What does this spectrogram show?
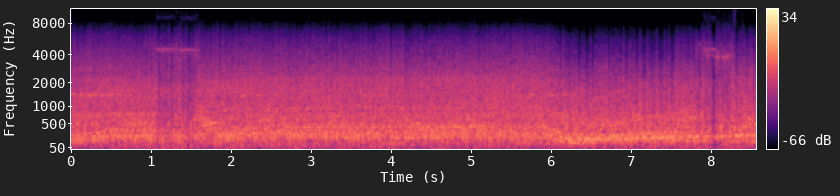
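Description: Old sedan's engine on a film soundtrack, running as a dense, steady rumble, with short dips about a second in and again near the end.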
